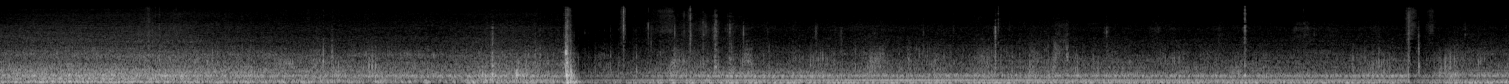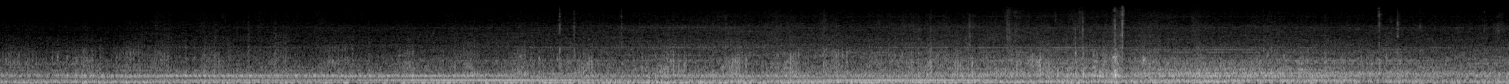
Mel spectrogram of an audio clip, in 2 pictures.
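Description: A 2010 Dodge Journey's engine idling steadily with a low hum. About six seconds in there is one sharp thump of a car door shutting.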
